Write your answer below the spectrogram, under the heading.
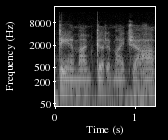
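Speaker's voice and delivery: very low, half-whispered, muttering voice. A player voices their character, who is half-whispering to herself. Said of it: "She's gonna whisper to herself".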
